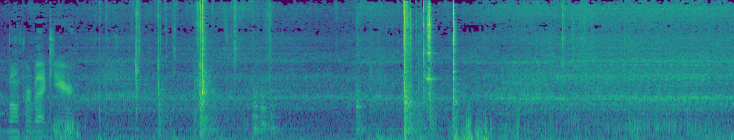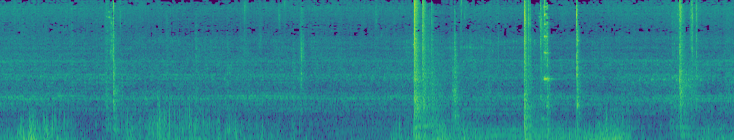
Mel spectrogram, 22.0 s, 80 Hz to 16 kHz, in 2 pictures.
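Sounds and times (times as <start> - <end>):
diesel engine idling: 0.0 - 22.0
metal latch clicks and clunks: 2.3 - 4.2, 5.3 - 7.0, 17.2 - 18.0, 18.8 - 19.8, 21.1 - 21.6.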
